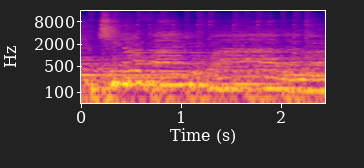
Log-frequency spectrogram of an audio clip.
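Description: A man singing a gospel praise song into a microphone, holding long notes over instrumental backing.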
